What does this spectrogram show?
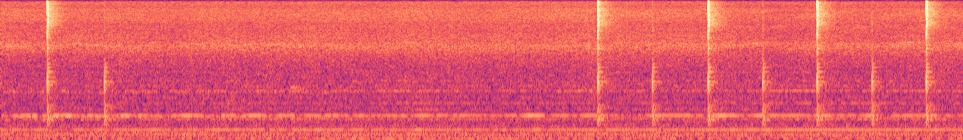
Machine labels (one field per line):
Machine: valve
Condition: normal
